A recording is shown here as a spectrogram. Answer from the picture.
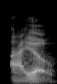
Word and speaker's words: iyO: Okay, so the whole thing kicked off with an email from the founder of iyO, iyO, but I think it's pronounced io.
